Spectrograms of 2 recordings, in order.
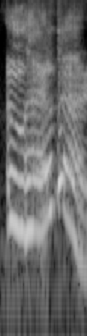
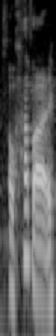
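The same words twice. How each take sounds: First: It is said in a very whiny voice. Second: It is said in a plain, ordinary voice.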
